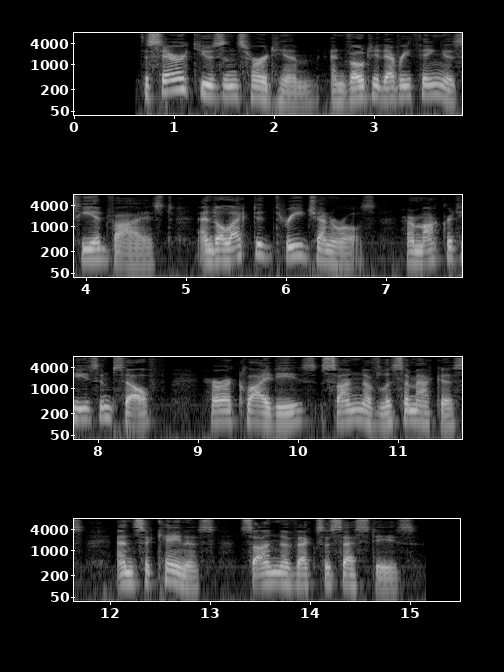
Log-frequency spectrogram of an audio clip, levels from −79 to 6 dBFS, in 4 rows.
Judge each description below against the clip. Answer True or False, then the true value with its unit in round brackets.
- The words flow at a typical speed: False (95 wpm)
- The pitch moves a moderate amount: True (4.1 semitones)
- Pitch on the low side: True (115 Hz)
